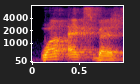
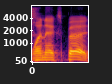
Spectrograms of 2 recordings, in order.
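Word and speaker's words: 1xBet: How do you say it? Your sponsor. 1x bet. 1x bet, yeah.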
